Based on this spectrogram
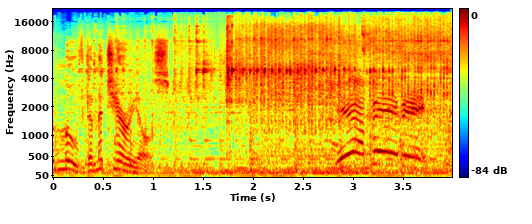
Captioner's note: jackhammer whirring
